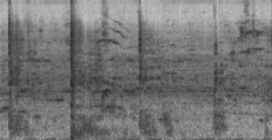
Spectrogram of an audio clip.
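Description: Aerial fireworks bursting, three sharp bangs with the loudest about a second in, recorded on a phone microphone that makes them sound like gunshots.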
